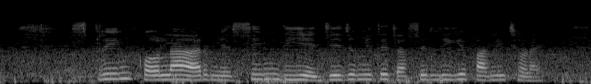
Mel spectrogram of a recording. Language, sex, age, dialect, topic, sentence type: Bengali, male, 60-100, Western, agriculture, statement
